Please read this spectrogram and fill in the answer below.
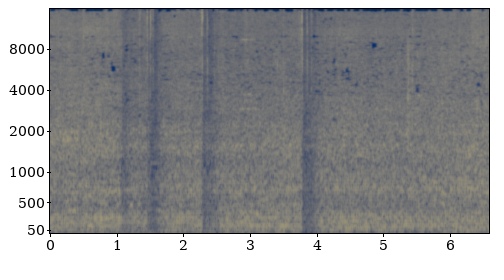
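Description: Steady engine and road noise of a car driving along a city street, dipping briefly three times.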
